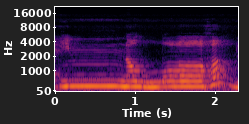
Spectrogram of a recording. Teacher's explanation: لام کو موٹا پڑھا گیا, نون کے اوپر غنہ کیا, پھر ہا کو آپ نے 3 الف جتنا لمبا پڑھنا ہے. · نون کے اوپر غنہ کرتے ہوئے نون کو لام سے ملائیں گے. لام کے اوپر تشدید بھی ہے, کھڑا زبر بھی ہے, تو لام کو موٹا پڑھیں گے اور لام کو لمبا پڑھیں گے. اللہ کی لام موٹی تب پڑھی جاتی ہے جب اس لام سے پہلے والے حرف کے اوپر زبر آ جائے یا پیش آ جائے.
